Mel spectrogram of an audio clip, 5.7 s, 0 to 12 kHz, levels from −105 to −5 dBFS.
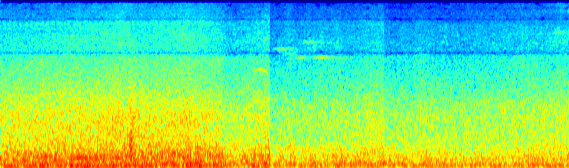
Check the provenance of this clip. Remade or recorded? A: remade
